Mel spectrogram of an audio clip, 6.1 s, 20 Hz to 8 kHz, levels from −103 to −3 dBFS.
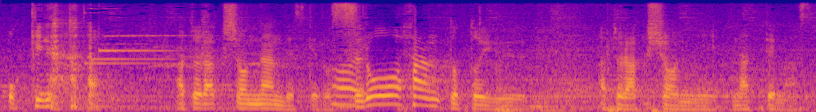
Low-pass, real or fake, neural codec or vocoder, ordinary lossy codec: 7.2 kHz; real; none; none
